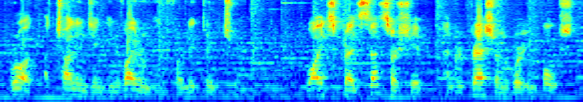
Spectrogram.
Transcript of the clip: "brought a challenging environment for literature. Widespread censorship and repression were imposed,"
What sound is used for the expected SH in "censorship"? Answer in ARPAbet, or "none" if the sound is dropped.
SH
